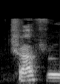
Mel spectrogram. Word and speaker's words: TrapFro: with this TrapFro sound, am I saying it wrong? It's TrapFro, Trap right? TrapFro.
